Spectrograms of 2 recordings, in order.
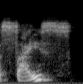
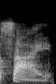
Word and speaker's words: sai: I think it's pronounced a sice. It's like. It's almost like a handheld trident. It's got the 3 Oh, a sai? pokey. Oh, sai.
